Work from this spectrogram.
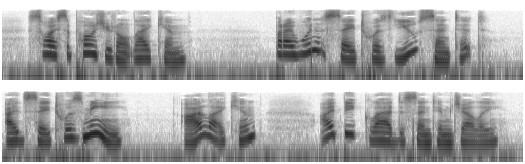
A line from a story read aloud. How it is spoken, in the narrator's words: admitted Pollyanna sadly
